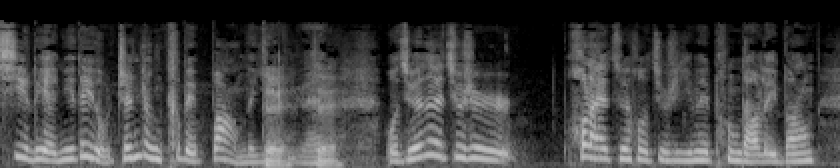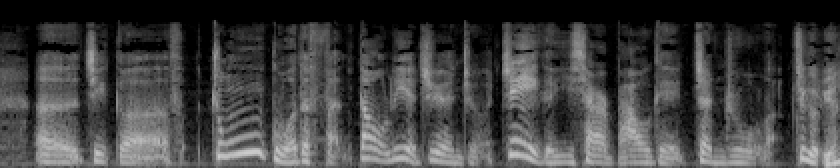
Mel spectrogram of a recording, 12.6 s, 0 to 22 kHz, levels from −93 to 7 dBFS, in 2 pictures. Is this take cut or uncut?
uncut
